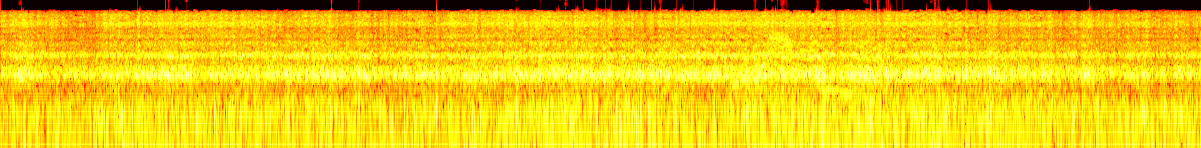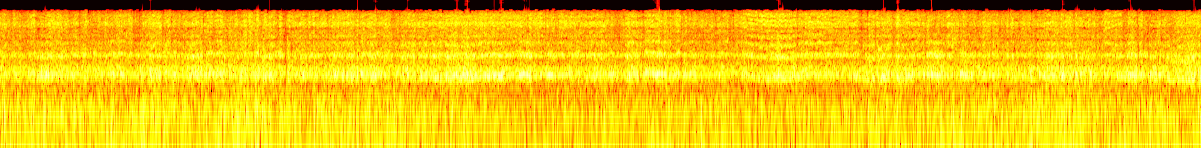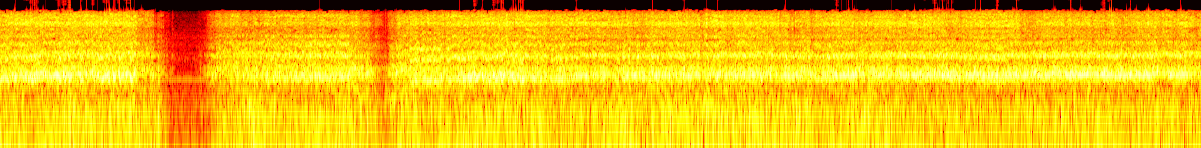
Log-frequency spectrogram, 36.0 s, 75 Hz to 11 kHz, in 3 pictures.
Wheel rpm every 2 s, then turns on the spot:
230, 230, 230, 220, 230, 230, 230, 230, 230, 230, 230, 230, 170, 120, 160, 220, 230, 230.
none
